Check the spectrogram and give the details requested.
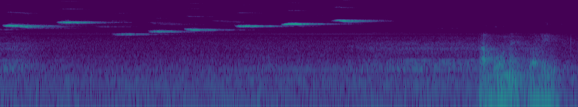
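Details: Copper seedeater performing its "dó ré mi" song: a run of clear whistled notes rising stepwise in pitch for about five seconds, then the bird falls silent and a human voice speaks briefly.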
